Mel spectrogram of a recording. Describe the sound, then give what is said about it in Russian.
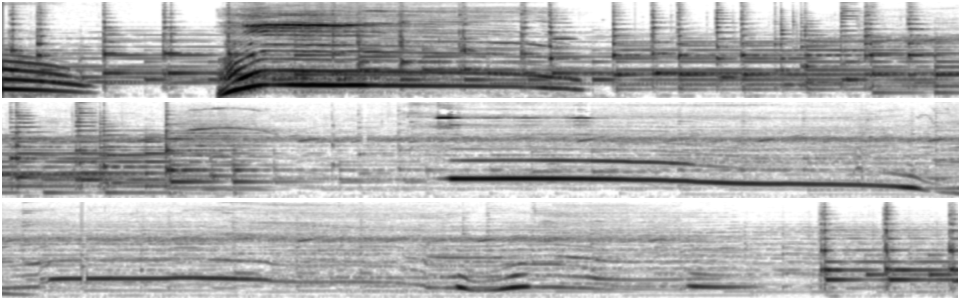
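A wolf howls in long, drawn-out tonal notes, several in a row, some sliding downward in pitch and wavering as they trail off. “Волк говорит у.”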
